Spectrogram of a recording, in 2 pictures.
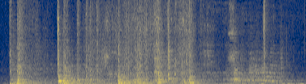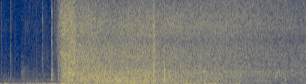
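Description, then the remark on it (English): A few hollow wooden knocks and clatters, then water is ladled onto hot rocks in a Finnish sauna, setting off a loud, sustained steam hiss that slowly tapers off. No one speaks. “The little shacks where Finns ladled water on hot rocks and sweated on wood benches.”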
